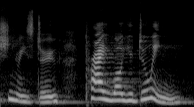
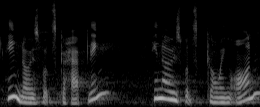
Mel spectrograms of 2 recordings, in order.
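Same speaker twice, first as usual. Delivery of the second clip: usual speaking voice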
